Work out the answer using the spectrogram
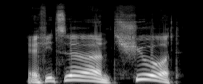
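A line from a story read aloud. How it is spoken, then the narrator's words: Shout. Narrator (Russian): выкрикнул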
